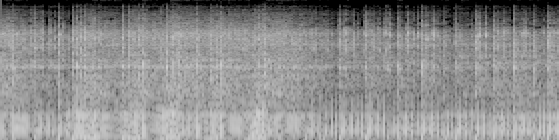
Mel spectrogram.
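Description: Warm saw holds a crisp, steady high buzz with even firing and no stumbling or surging, running healthy.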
